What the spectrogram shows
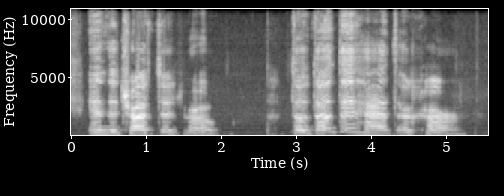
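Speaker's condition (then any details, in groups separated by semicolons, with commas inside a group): Throat cancer radiation damage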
